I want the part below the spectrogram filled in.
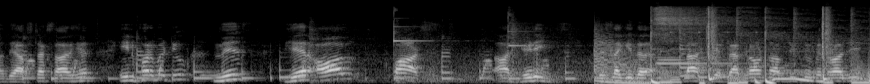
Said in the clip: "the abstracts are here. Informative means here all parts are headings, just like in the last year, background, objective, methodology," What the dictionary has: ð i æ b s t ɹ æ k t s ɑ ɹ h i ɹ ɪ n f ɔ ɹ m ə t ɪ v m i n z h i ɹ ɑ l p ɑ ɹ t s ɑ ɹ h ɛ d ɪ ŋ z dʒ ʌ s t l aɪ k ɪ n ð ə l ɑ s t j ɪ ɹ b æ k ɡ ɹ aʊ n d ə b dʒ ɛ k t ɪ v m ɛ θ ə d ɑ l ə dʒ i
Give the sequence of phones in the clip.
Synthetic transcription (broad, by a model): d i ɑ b s t æ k s ɑ ɹ h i ɹ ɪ n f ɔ ɹ m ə t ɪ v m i n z h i ɹ ɑ l p ɑ ɹ t s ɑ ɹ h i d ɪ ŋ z dʒ ʌ s t l aɪ k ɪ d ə l ɑ s t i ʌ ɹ b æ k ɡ ɹ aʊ n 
